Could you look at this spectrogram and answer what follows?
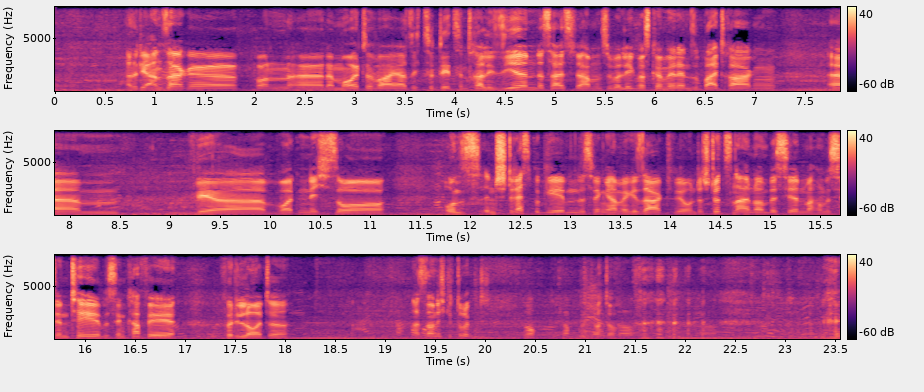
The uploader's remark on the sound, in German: Unsere Live-Berichte zur Räumung zum Nachhören.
